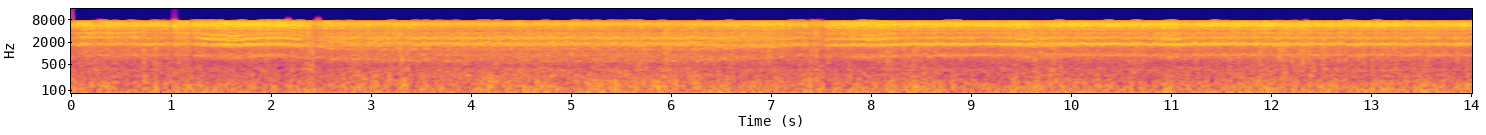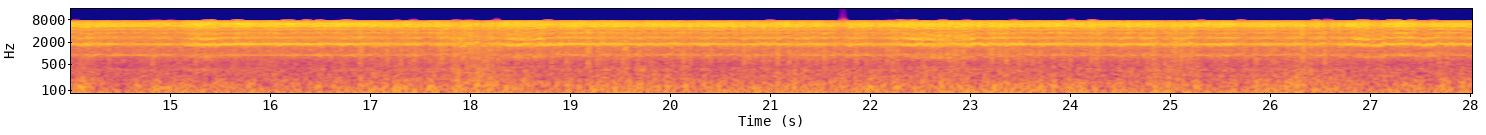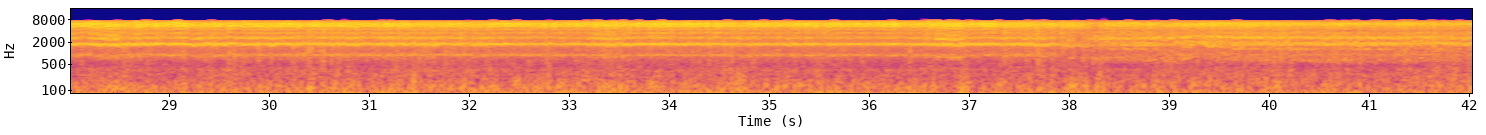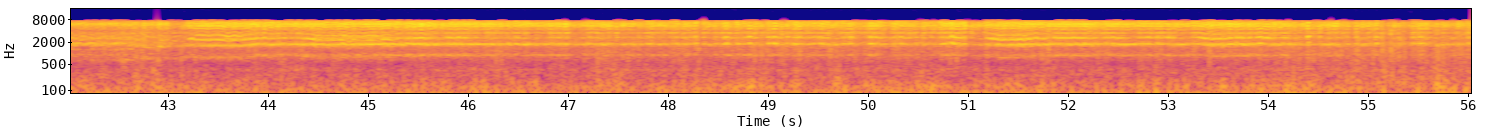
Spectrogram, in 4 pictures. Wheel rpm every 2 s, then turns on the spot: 230, 210, 200, 200, 220, 230, 230, 230, 230, 230, 230, 230, 230, 230, 220, 230, 230, 230, 230, 210, 200, 200, 220, 230, 240, 230, 230, 230.
none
